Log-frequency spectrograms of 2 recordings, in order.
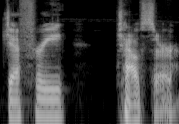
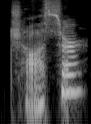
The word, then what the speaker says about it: Chaucer: Ian Fleming, Arthur Conan Doyle, William Shakespeare, or Jeffrey Chower? It's Chaucer. Oh, Chaucer. There you go. I knew I wasn't pronouncing that right.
